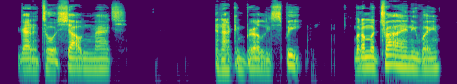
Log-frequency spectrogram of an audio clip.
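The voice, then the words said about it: Hoarse, strained voice. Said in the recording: “My voice is still hoarse.”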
